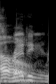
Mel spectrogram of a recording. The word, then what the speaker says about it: Reading: It is Reading. It's in Reading, Pennsylvania.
